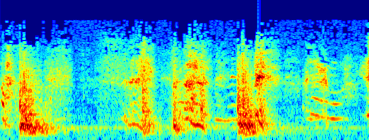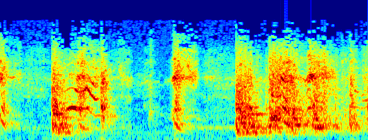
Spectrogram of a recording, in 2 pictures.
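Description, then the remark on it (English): A metal kitchen stool bangs hard against a front door again and again to bust it open, about seven loud thuds at an uneven pace, with some effortful vocal sounds mixed in between the blows. “This metal kitchen stool will do fine. What are you doing? I'm going to bust us out of here.”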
